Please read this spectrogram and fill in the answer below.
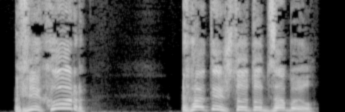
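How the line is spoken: Exclaiming. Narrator (Russian): воскликнул Адриан

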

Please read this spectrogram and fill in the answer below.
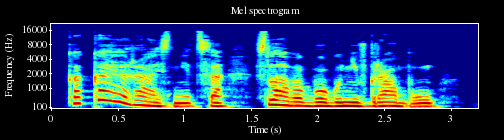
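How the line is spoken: Hoarse voice. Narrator (Russian): произнесла я охрипшим голосом

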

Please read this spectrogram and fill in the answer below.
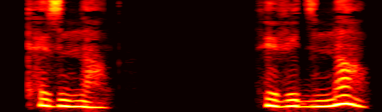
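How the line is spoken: Mouthed whisper. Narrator (Russian): одними губами прошептала

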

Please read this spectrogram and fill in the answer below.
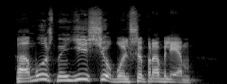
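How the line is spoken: Shouting. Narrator (Russian): выкрикнул я

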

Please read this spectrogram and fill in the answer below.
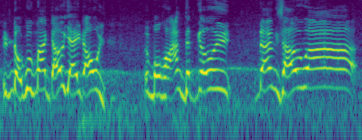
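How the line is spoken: Frightened scream. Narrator (Vietnamese): Họ sợ hãi, có người còn hét lên

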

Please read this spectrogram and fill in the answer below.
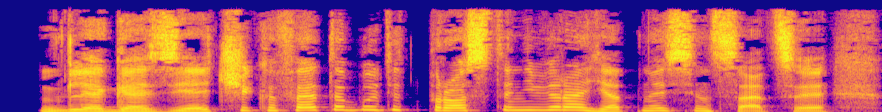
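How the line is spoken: Cheerful announcement, then laughter. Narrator (Russian): сообщила миссис Бейкер и весело рассмеялась

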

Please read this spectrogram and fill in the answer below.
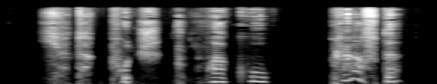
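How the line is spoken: Tearful whisper. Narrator (Russian): прошептала она, а по ее щекам потекли крошечные бусины слез

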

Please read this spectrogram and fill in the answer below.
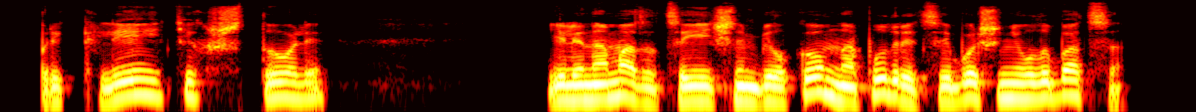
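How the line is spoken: Sad musing aloud. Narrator (Russian): грустно размышляя вслух

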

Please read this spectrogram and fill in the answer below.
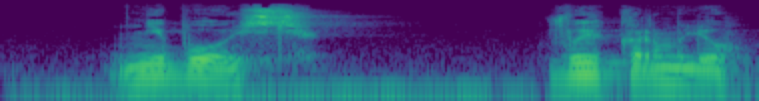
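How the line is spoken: Quiet promise. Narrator (Russian): Негромко пообещал Федор

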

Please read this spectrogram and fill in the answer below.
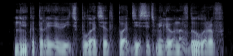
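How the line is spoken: Calm objection. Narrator (Russian): спокойно возразил Марио

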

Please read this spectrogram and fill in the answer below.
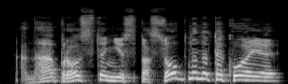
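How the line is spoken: Angry reply. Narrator (Russian): сердито ответил Малкольм

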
